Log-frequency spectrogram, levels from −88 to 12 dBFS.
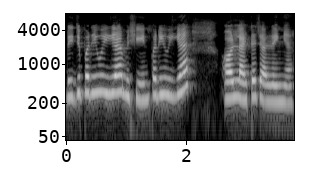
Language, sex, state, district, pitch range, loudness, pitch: Hindi, female, Delhi, New Delhi, 230-300 Hz, -18 LUFS, 265 Hz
